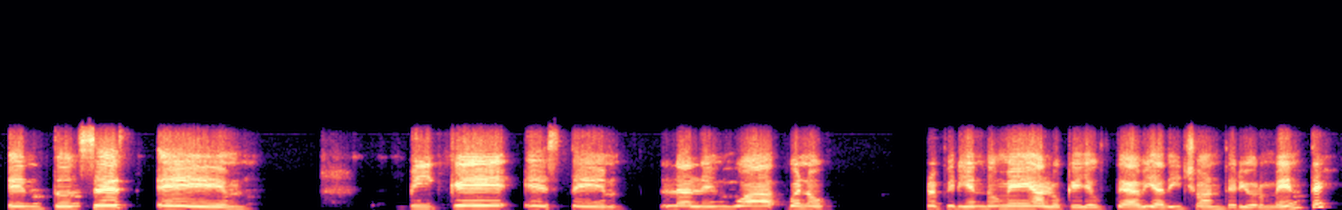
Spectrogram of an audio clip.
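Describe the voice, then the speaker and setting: Slow, halting Colombian woman student. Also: fairly high pitch, level tone. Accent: Colombian Spanish. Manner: halting, many fillers and restarts. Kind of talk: hesitant class answer. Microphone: video call.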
